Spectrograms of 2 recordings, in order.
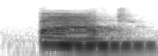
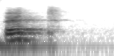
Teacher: So when I say pat, then you can see my mouth is more open, and when I say pet, then less open.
